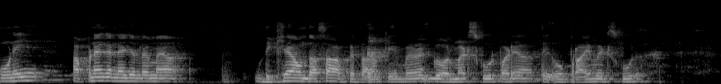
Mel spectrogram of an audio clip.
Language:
Dogri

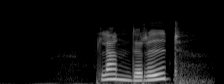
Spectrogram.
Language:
Swedish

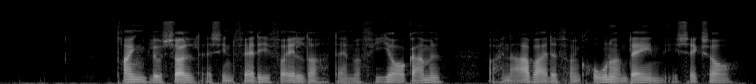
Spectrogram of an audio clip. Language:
Danish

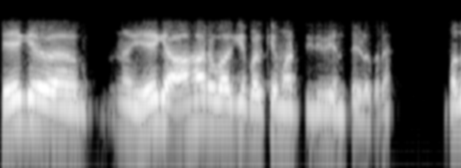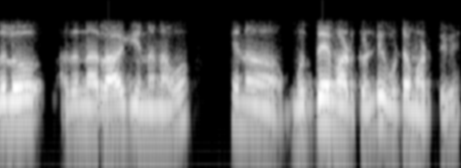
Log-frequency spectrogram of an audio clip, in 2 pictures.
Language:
Kannada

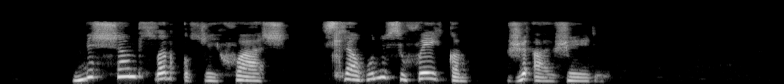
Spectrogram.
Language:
Kabardian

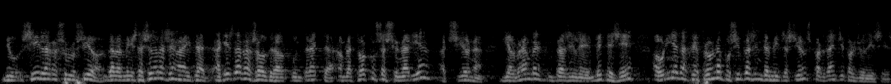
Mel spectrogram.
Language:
Catalan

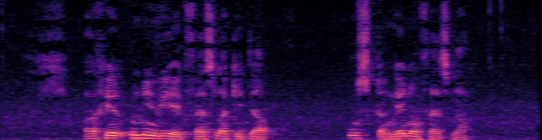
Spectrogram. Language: Pahari-Potwari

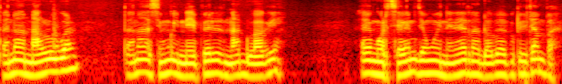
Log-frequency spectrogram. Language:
Masai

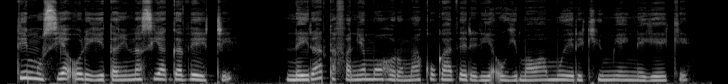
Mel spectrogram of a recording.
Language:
Kikuyu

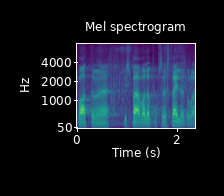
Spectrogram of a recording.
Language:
Estonian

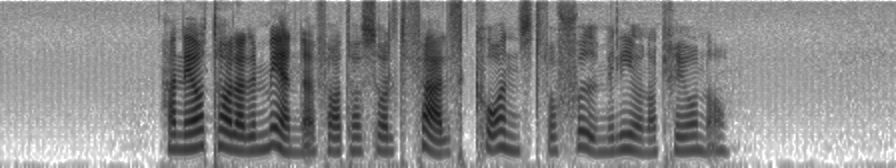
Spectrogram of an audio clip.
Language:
Swedish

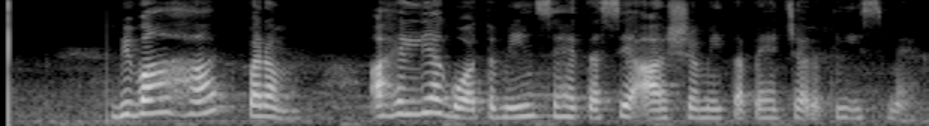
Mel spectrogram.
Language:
Sanskrit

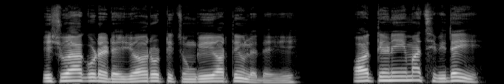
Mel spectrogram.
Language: Mahasu Pahari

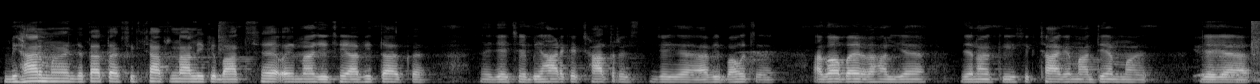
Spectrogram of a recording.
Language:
Maithili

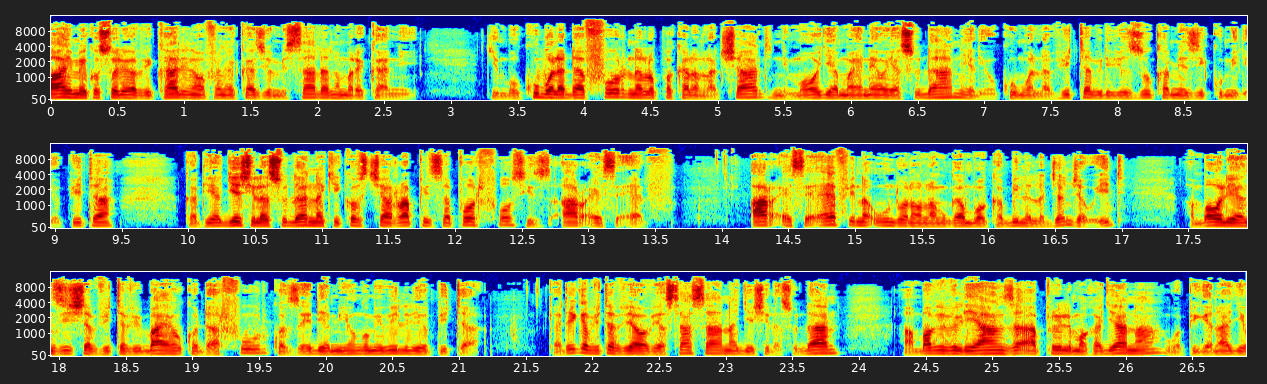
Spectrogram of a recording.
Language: Swahili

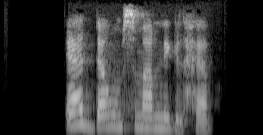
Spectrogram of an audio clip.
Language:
Kabyle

